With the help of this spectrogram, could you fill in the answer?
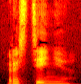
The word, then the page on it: растение: /rɐsˈtʲenʲɪjə/; rastenije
